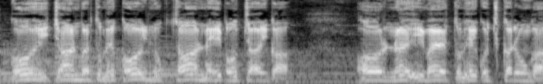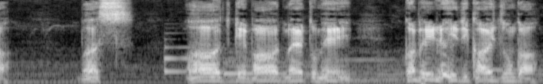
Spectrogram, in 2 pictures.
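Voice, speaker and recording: A man voicing a proud, wounded lion in a cartoon story, speaking solemnly and deliberately. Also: on the high side, creaky. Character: proud, wounded male lion, loyal friend turned stern. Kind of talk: scripted Hindi cartoon story dialogue. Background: background music.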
